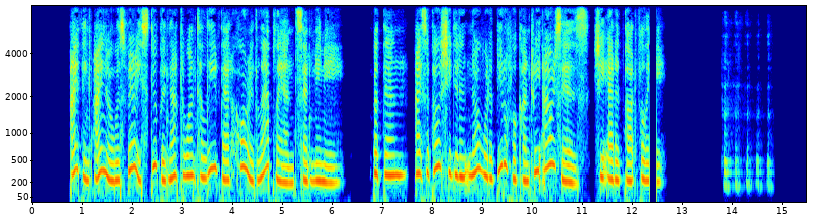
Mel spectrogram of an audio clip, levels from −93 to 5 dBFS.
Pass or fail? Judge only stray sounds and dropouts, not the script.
fail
